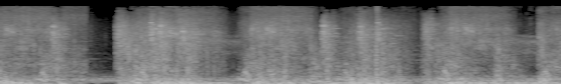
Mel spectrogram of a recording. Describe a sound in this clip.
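Weapons clash in a fantasy game battle.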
